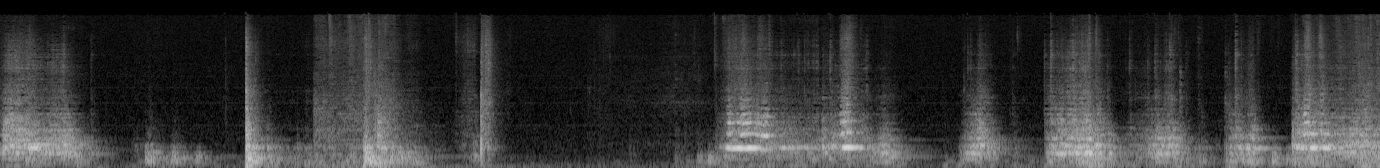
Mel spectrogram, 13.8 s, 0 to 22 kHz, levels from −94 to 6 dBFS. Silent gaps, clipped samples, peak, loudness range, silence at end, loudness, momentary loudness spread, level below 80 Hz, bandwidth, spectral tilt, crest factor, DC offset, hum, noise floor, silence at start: none; under 0.1%; -8 dBFS; 9 LU; 0 s; -25 LUFS; 23 LU; -46 dBFS; 16 kHz; -6.5 dB/octave; 20 dB; under 0.1%; none; -62 dBFS; 0 s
